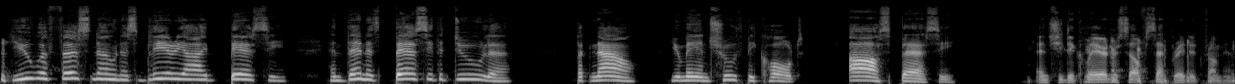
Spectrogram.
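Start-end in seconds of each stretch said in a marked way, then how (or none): 0.1-9.6 very high, slow put-on woman's voice. Reading a saga aloud, voicing a wife's parting words to her husband, put-on woman's voice. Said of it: "You never get to make fun of my women's voices again".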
